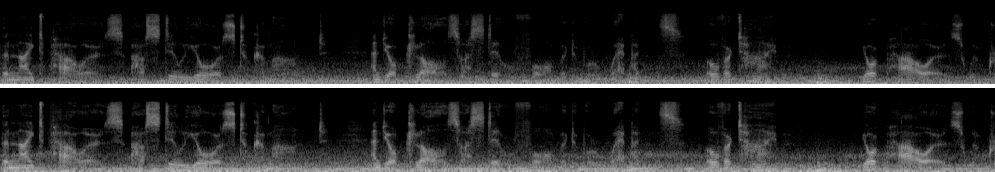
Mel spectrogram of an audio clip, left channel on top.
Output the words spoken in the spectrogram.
the night powers are still yours to command, and your claws are still formidable weapons. Over time, your powers will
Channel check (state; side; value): quieter; left; 6.0 dB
